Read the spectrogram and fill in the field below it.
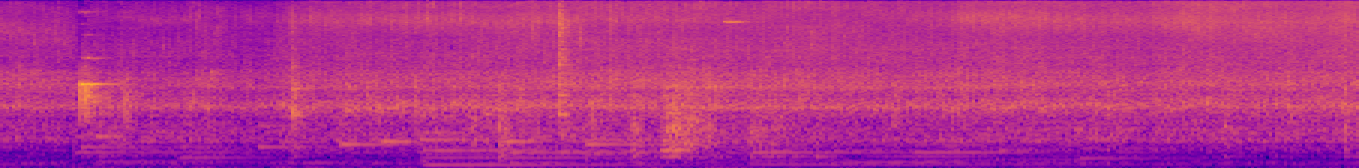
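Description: Onions sautéing with salt and turmeric for tomato rice, a continuous loud sizzle with a few sharp spoon scrapes and taps near the start and middle.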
